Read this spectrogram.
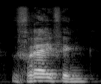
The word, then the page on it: wrijving: /ˈvrɛi̯vɪŋ/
